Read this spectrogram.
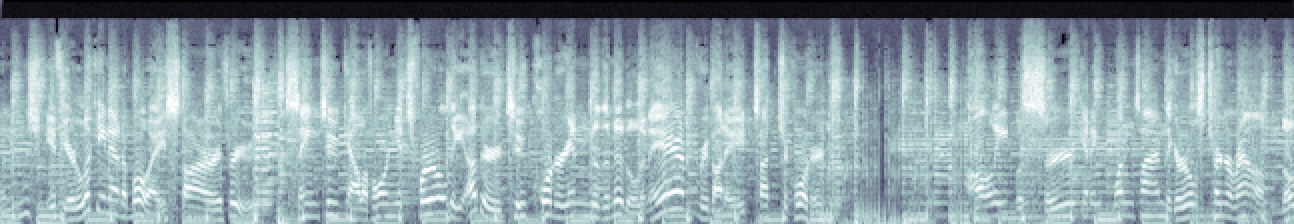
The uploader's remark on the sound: Live Dance Recording. From 1982 in Northern California.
